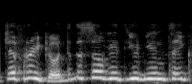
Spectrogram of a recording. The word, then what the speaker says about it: Jeffrico: It's pronounced Jeff? Jeffrico. Jeffrico, exactly.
